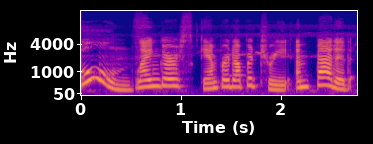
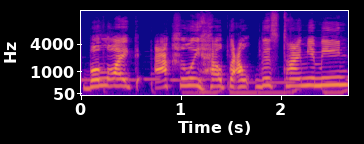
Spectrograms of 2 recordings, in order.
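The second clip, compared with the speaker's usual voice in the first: higher, sassy questioning; sassy character voice; 6 semitones higher than usual. Acted. Peacock's sassy voice.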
